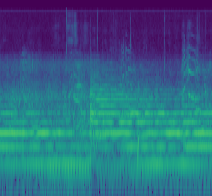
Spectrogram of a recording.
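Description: The great bourdon bell of Notre-Dame de la Garde tolling, its deep hum ringing on with a fresh strike about two seconds in. Gulls give short calls over it, the clearest near the end.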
